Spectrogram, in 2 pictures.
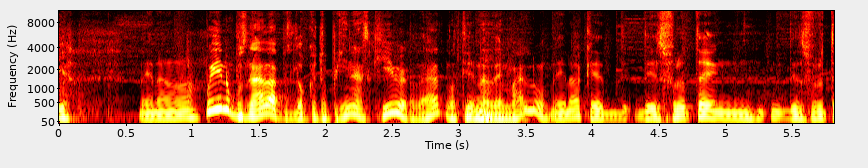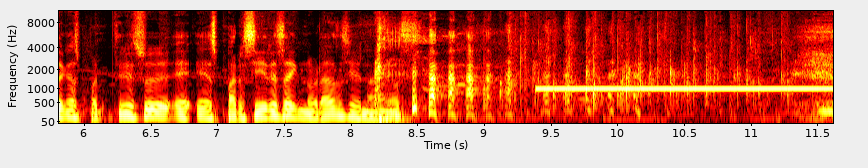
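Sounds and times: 
speech: 0:00.0 - 0:09.2
laughter: 0:08.2 - 0:10.4
high-pitched censorship bleep: 0:09.4 - 0:11.6.

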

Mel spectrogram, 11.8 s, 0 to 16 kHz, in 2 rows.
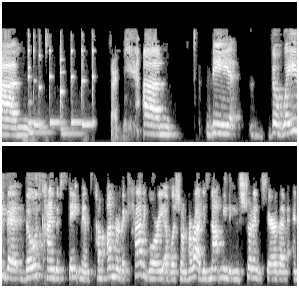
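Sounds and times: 
speech: 0:00.0 - 0:01.1, 0:02.2 - 0:11.7
melodic phone ringtone during incoming call: 0:00.4 - 0:01.9.

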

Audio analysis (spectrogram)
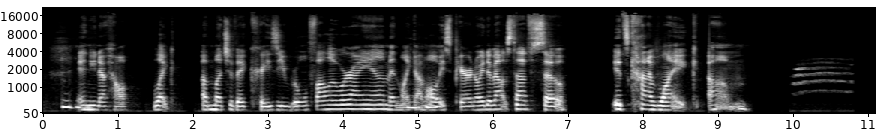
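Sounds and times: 
speech: 0:00.2 - 0:07.0, 0:07.6 - 0:09.5
cat meowing: 0:10.0 - 0:10.9.

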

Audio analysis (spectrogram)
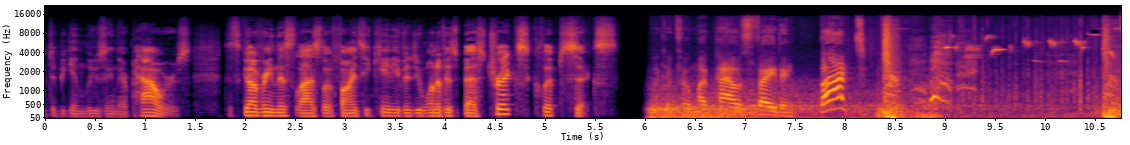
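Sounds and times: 
speech: 0:00.0 - 0:09.4
sparrow chirping: 0:08.7 - 0:10.7.

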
